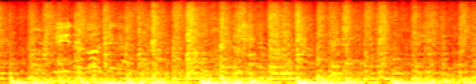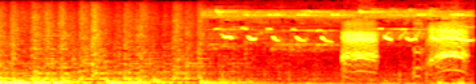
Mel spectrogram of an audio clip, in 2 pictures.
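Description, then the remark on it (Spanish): Dense, loud music fills the first part, then cuts away to a few harsh crow caws, the crow of Comunica, two strong ones near the end, with faint chirpy sounds between them. “Soy el cuervo de Comunica.”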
